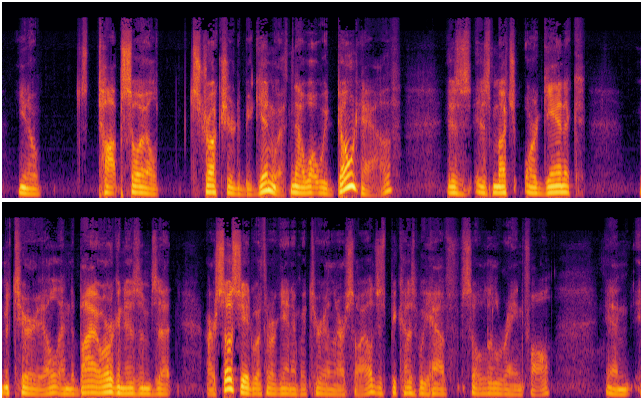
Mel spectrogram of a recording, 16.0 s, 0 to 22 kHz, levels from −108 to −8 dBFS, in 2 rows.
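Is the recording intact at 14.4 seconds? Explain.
Yes, the speech at 14.4 seconds plays through intact, with no dropout, click or distortion at that moment.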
